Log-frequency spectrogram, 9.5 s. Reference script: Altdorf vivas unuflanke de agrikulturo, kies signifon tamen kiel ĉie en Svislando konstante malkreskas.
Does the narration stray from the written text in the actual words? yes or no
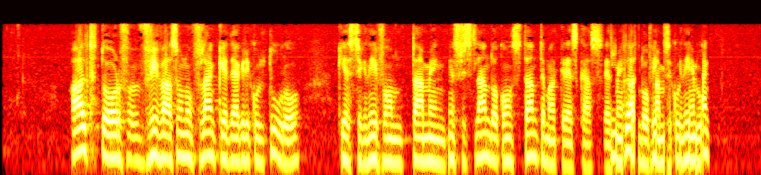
yes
